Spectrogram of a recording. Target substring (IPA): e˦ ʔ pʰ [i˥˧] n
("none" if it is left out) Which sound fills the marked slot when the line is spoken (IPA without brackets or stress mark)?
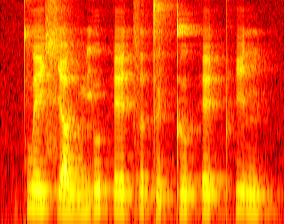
i˥˧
